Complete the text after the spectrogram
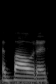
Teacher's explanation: Yeah, it's also easier to speak, or to link it, I mean, because about ends with a consonant. And it starts with a vowel. So you kind of want to link them.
